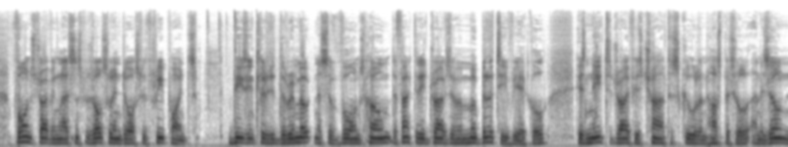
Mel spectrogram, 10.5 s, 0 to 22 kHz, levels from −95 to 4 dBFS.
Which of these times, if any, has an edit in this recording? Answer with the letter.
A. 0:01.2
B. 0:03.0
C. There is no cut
B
